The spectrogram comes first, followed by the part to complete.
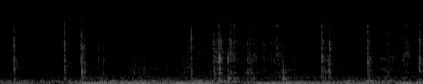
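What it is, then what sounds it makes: Cardboard box of paint pots. Fingertips and short nails quickly tap and scratch a small closed printed cardboard box of tempera paint holding plastic paint pots, then the box is turned over in the hand. Sharp, dry clicks and brief scratchy crackles stand out over a steady low rumble, each tap dying away almost at once.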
